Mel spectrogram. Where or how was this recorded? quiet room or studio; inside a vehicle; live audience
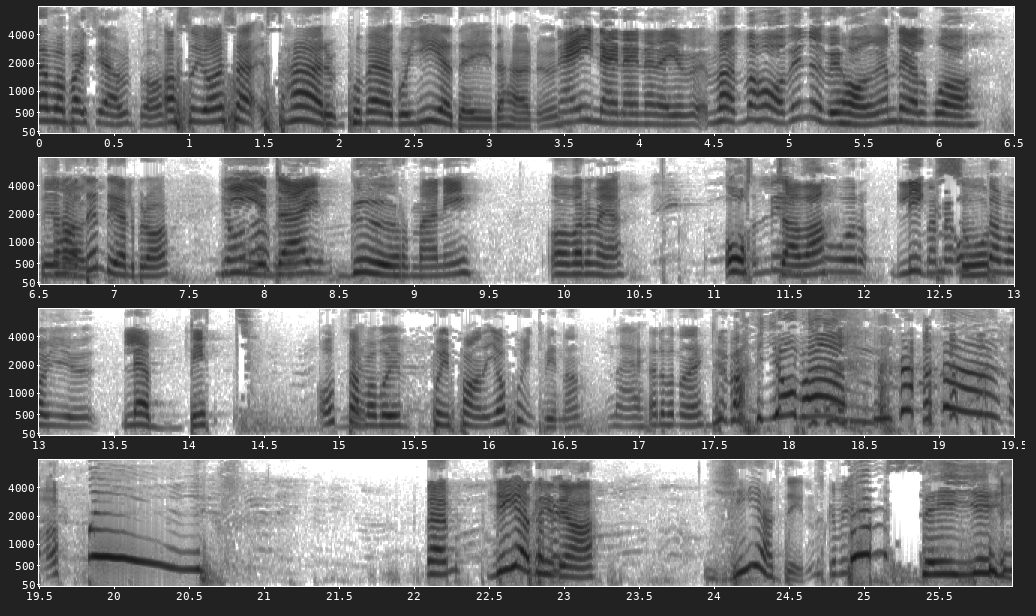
live audience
